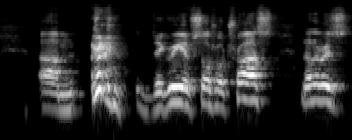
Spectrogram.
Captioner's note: clears throat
